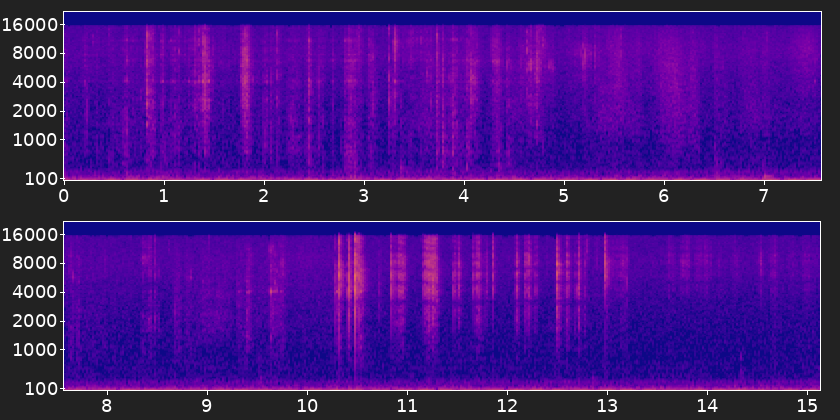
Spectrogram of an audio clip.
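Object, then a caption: Large bowl-shaped block of ice. Long nails tap and scratch the clear underside of a large, solid, bowl-shaped ice block that is held and tilted by hand. Quick, fairly regular crisp ticks and bright scraping crackles ride over a steady low rumble throughout.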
